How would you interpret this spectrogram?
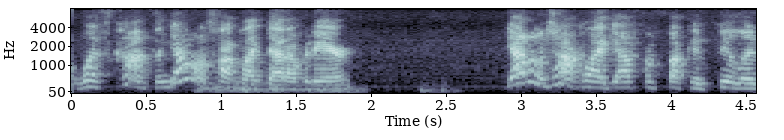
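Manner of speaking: usual speaking voice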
